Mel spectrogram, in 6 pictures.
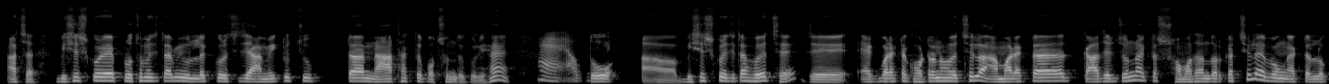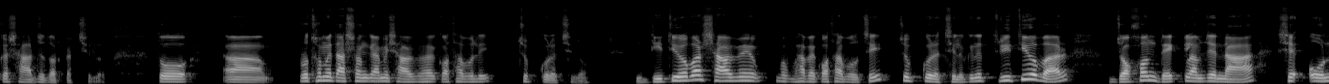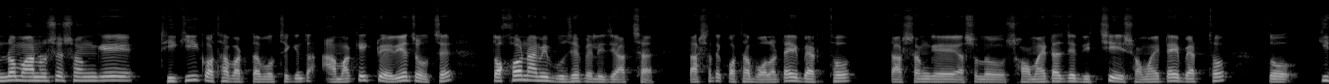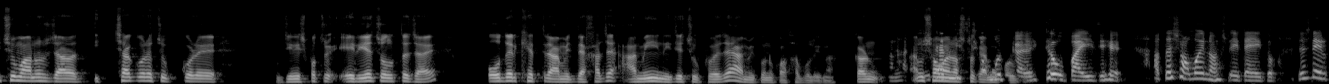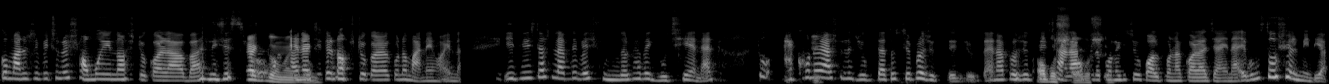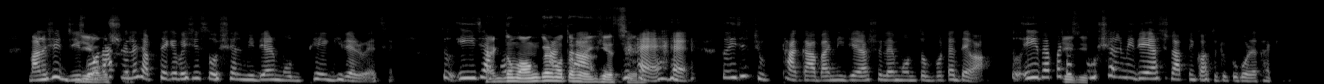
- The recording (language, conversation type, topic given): Bengali, podcast, চুপ করে থাকা কখন ও কেন ভুল বোঝাবুঝি বাড়ায় বলে আপনার মনে হয়?
- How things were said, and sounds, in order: laughing while speaking: "এটা বেশ চমৎকার! একটা উপায়"; laughing while speaking: "নিজের শ্র এনার্জিটা নষ্ট"; laughing while speaking: "একদম অঙ্কের মতো হয়ে গিয়েছে"; laughing while speaking: "হ্যাঁ, হ্যাঁ"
